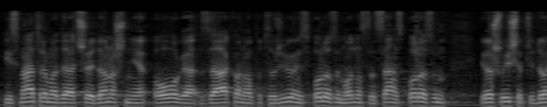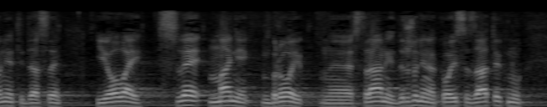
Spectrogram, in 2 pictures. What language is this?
Croatian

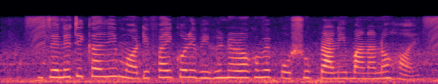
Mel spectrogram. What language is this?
Bangla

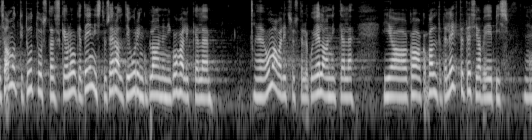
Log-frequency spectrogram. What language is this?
Estonian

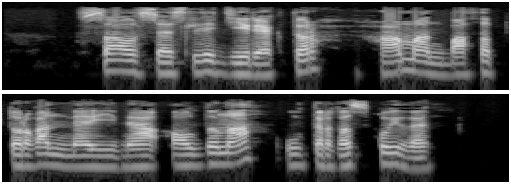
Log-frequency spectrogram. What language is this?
Bashkir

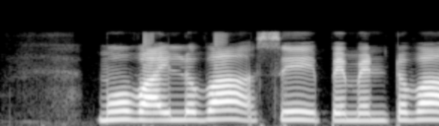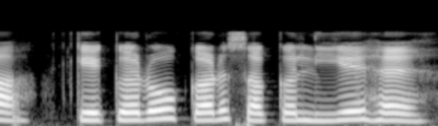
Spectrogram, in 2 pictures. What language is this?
Magahi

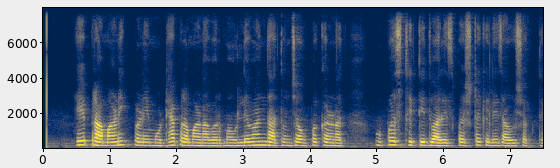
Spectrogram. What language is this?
Marathi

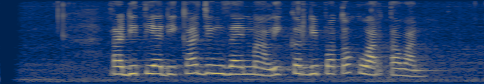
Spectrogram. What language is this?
Sundanese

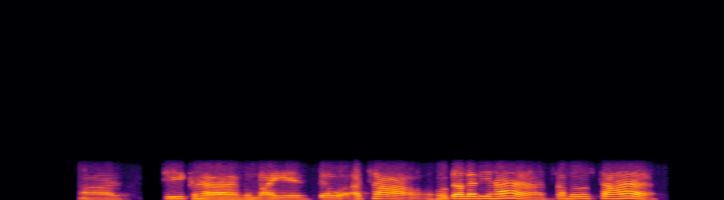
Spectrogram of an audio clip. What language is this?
Hindi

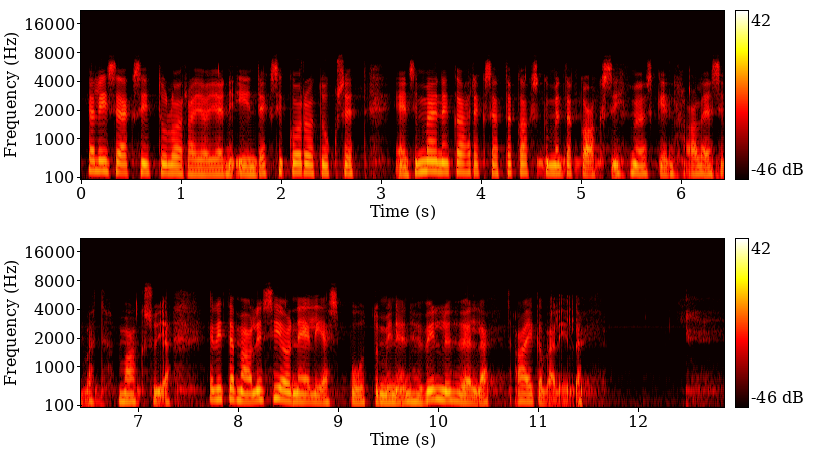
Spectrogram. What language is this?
Finnish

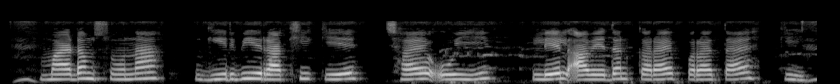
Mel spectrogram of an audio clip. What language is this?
Maithili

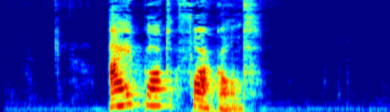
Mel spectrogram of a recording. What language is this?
Western Frisian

